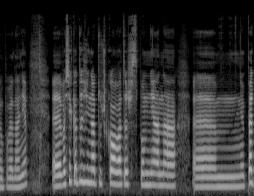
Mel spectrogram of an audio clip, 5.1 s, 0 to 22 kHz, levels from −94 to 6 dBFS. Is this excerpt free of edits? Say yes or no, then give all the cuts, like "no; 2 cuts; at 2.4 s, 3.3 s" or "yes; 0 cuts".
yes; 0 cuts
